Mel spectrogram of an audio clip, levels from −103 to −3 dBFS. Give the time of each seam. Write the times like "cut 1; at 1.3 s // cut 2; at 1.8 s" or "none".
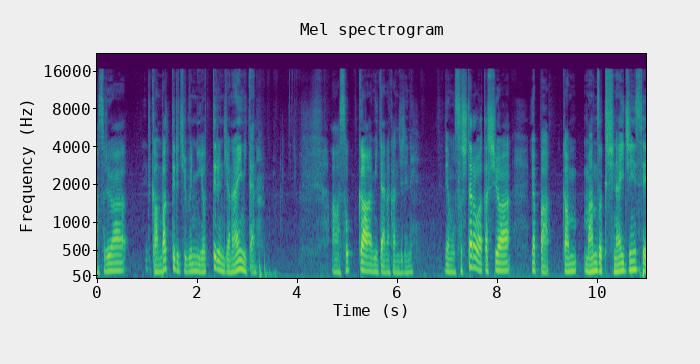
none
